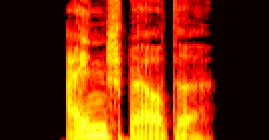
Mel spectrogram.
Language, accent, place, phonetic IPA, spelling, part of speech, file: German, Germany, Berlin, [ˈaɪ̯nˌʃpɛʁtə], einsperrte, verb, De-einsperrte.ogg
- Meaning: inflection of einsperren: 1. first/third-person singular dependent preterite 2. first/third-person singular dependent subjunctive II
